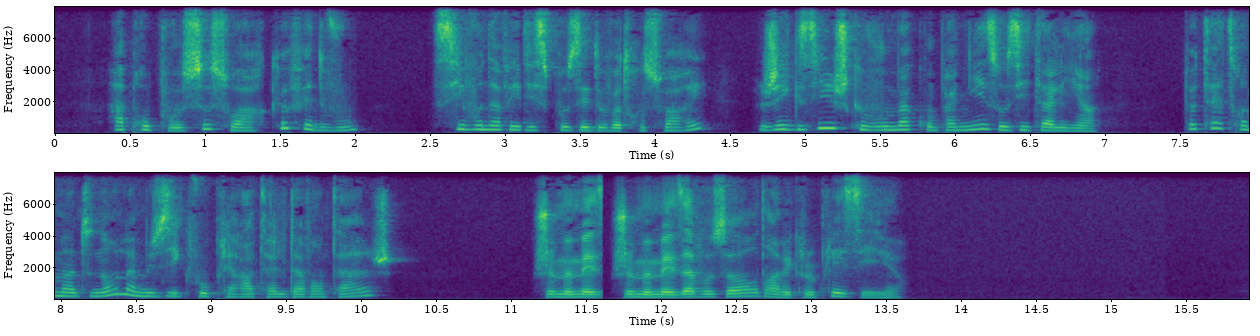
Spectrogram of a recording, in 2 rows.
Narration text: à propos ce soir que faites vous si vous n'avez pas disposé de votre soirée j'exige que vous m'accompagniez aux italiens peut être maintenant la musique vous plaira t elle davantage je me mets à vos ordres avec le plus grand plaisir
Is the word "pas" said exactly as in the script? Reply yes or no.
no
